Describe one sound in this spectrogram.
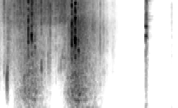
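A grenade pin clicks as it is pulled.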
